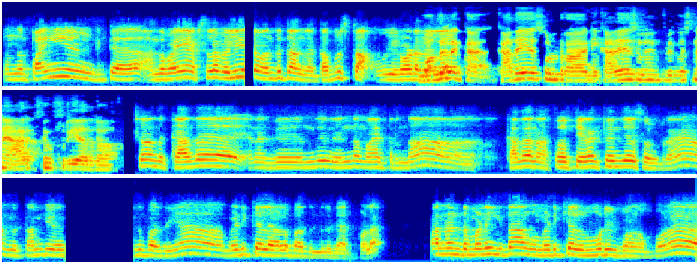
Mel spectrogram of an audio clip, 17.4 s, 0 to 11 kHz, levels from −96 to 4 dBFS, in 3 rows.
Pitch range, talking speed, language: 170-210 Hz, 65 wpm, Tamil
